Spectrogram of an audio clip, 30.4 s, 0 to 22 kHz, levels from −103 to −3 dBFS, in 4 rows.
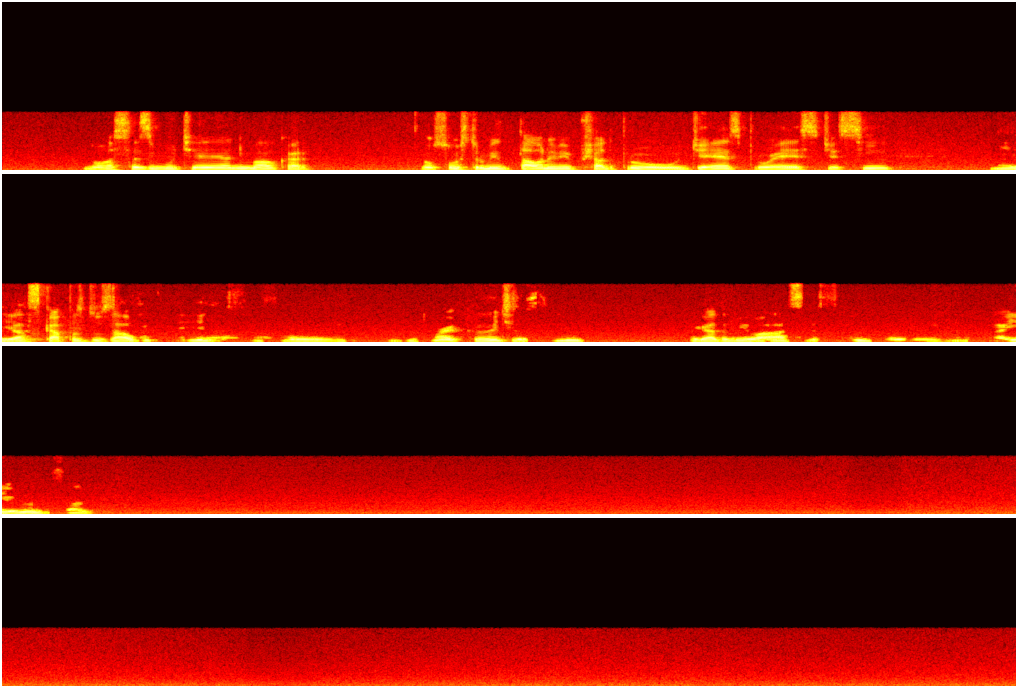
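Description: The speech dips slightly at 7.42–7.5 s, then loses far more level, around 20–25 dB at worst, across 8.63–10.89, 11.51–11.85 and 12.63–15.78 s. This pattern is speech suppressed in double talk, likely an echo canceller turning everything down while both sides spoke. Brief scraps of the other side's voice leaking through, faint but louder at 15.19 s, appear at 7.81–7.92, 9.58–9.64 and 15.19–15.24 s, likely loudspeaker echo left uncancelled.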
